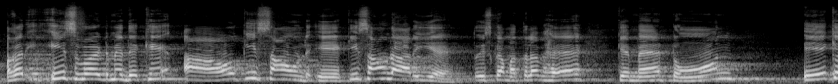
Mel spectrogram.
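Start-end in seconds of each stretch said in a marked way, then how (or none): none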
